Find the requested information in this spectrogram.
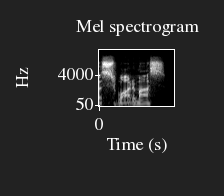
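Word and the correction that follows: Swamidass: I said that wrong. Swamidas, that's him.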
